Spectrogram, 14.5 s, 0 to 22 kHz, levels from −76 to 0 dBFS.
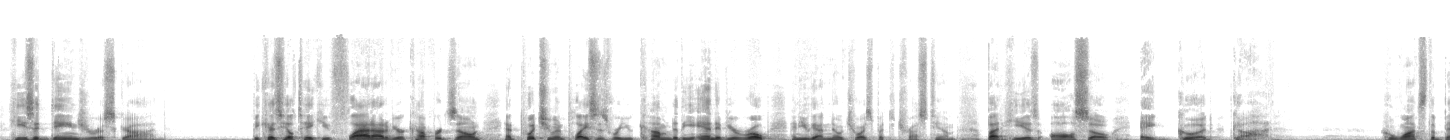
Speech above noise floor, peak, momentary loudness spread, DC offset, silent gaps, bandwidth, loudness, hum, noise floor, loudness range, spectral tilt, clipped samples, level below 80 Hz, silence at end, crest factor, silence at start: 31 dB; -2 dBFS; 14 LU; under 0.1%; none; 16.5 kHz; -23 LUFS; none; -54 dBFS; 7 LU; -6 dB/octave; under 0.1%; -50 dBFS; 0 s; 22 dB; 0.1 s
